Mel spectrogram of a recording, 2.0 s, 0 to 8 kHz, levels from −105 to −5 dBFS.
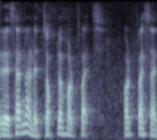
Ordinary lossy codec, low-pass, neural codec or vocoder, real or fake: none; none; none; real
